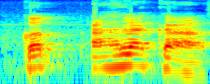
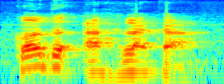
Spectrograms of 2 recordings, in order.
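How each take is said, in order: First: The d in qad is plain, without a bounce. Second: The d in qad has an echoing bounce. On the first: The speaker calls it wrong. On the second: The speaker calls it right. "Yang betul"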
